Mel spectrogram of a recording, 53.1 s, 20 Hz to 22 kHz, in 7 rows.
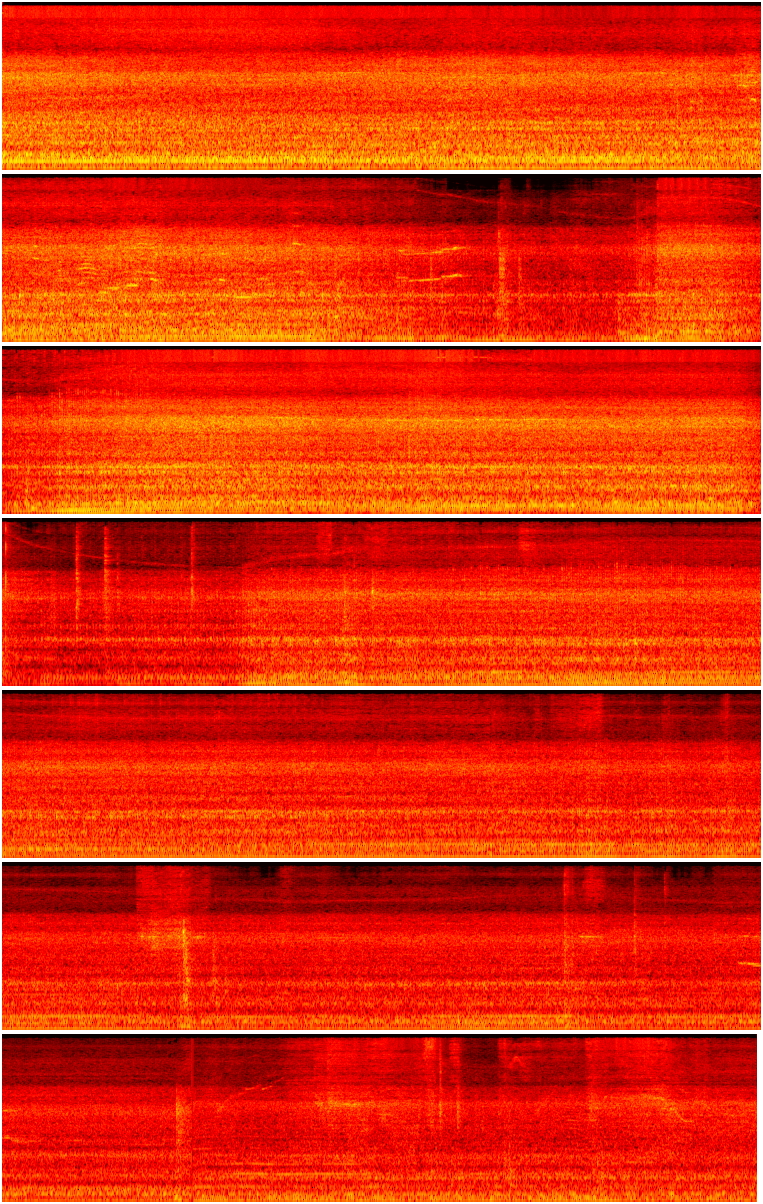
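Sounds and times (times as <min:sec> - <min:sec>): heavy machinery diesel engine: 0:00.0 - 0:53.0.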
